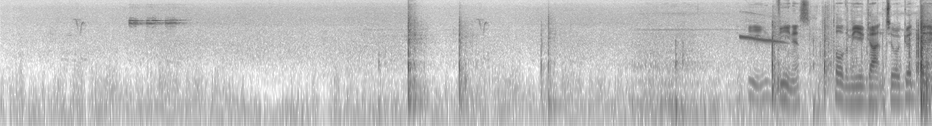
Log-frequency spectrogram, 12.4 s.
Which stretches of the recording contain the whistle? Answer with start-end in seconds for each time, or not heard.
1.7-2.5, 9.8-10.4.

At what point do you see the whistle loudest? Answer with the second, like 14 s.
10 s.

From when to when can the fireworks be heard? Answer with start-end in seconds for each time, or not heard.
5.0-12.3.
